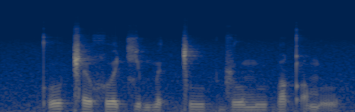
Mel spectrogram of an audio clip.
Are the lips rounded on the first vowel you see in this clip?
yes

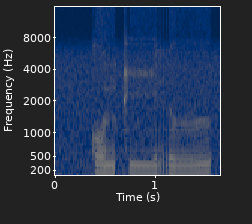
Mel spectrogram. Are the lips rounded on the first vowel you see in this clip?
yes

